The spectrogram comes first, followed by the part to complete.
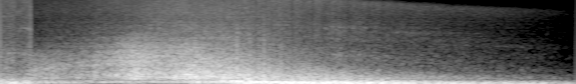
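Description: A swelling whoosh-and-rumble sound effect: a deep rumble with a breathy hiss that builds to a peak about two seconds in, then fades away.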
